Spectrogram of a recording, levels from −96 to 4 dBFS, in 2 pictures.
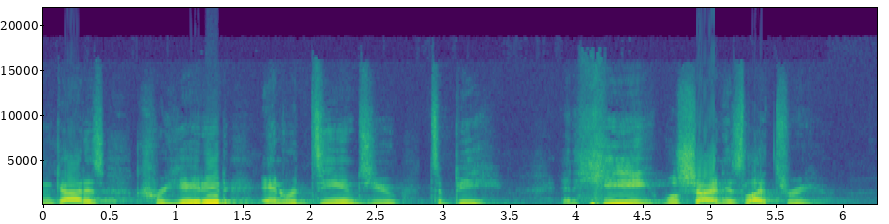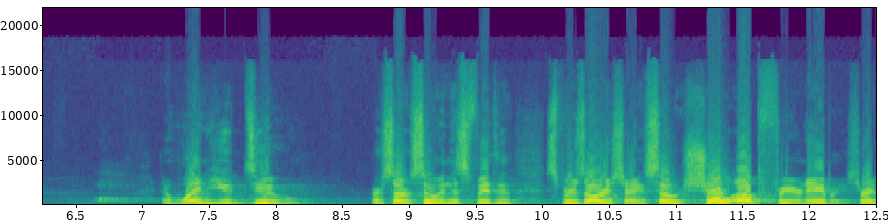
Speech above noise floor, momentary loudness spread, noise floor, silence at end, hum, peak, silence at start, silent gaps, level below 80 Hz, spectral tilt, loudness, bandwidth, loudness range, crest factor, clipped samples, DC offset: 37 dB; 16 LU; -47 dBFS; 0 s; none; 0 dBFS; 0 s; none; -36 dBFS; -5 dB/octave; -10 LUFS; 16.5 kHz; 7 LU; 12 dB; 2%; under 0.1%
